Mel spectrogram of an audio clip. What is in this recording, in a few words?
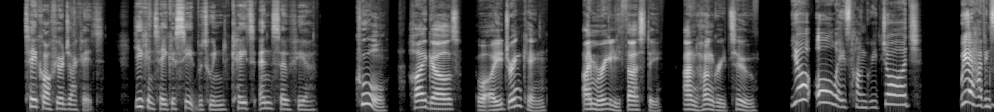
Listen and read the conversation Justins birthday party; Unit 6 Listening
